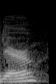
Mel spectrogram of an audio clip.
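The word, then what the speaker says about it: Darrow: spell your full name for the record darl um last name darl d a r r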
